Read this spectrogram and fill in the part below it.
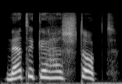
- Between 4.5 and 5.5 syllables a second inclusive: Yes, 5.4 syllables/s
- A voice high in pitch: Yes, very high, 300 Hz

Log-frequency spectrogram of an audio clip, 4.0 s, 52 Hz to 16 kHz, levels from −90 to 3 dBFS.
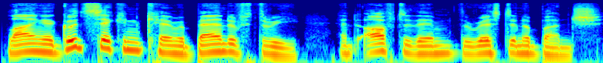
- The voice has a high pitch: No, medium, 140 Hz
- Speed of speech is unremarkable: No, fast, 255 wpm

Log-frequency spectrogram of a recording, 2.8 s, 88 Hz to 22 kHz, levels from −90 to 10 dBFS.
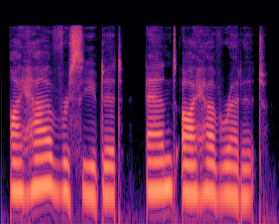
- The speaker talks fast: No, average, 195 wpm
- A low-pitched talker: No, high, 195 Hz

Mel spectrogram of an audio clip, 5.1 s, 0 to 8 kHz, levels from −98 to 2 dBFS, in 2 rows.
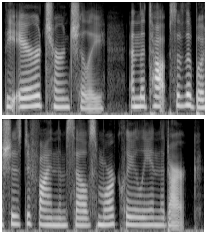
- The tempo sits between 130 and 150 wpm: No, average, 200 wpm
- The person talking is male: No, female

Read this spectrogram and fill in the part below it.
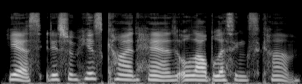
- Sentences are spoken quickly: Yes, fast, 220 wpm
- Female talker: Yes, female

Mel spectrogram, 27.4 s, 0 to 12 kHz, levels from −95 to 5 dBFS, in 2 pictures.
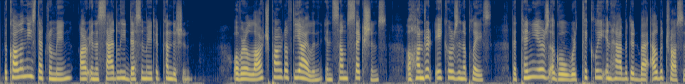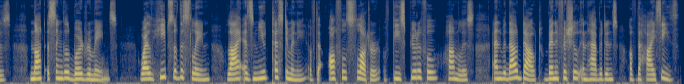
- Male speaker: No, female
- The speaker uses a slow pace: No, average, 145 wpm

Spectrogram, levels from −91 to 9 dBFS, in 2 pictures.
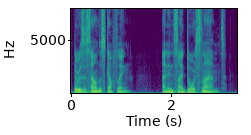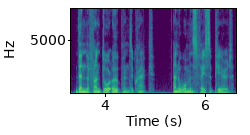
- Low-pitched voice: Yes, low, 100 Hz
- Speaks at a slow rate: No, average, 200 wpm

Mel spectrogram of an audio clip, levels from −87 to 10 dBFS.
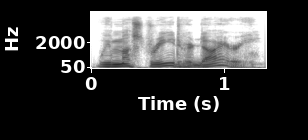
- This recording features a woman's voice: No, male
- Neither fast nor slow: No, fast, 230 wpm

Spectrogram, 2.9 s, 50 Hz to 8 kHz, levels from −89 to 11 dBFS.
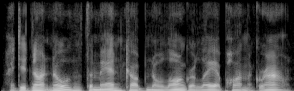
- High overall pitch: No, low, 105 Hz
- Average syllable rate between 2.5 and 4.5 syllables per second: No, 5.8 syllables/s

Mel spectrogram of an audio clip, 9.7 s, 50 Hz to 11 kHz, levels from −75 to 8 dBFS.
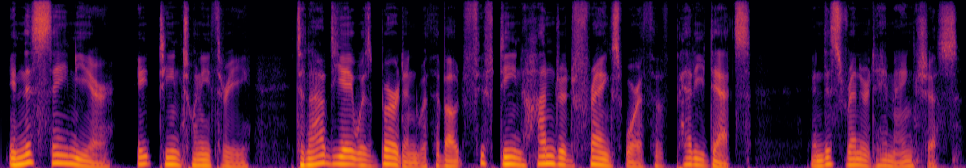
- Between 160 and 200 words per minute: No, average, 150 wpm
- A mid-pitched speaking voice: No, low, 105 Hz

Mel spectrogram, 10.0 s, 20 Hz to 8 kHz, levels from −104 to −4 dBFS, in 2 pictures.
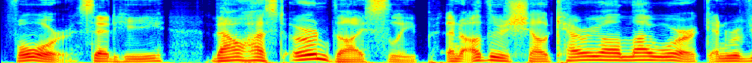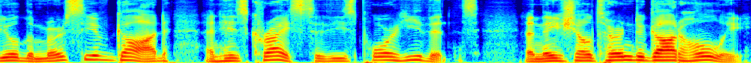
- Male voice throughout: Yes, male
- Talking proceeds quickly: Yes, fast, 210 wpm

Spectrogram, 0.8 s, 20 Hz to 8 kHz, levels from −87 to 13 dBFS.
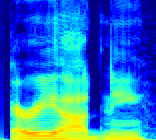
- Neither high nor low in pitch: No, low, 115 Hz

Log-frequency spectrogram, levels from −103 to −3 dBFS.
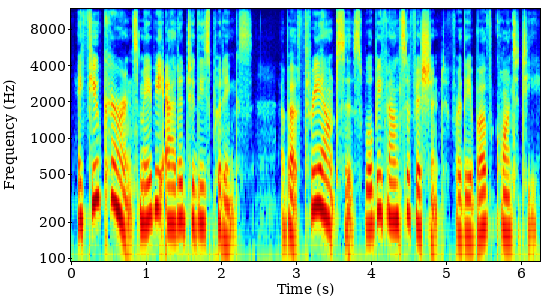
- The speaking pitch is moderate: No, high, 205 Hz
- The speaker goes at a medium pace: Yes, average, 190 wpm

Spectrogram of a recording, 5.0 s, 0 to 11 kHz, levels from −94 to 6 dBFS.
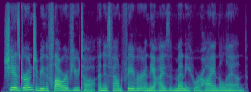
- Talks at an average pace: No, fast, 285 wpm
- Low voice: No, high, 210 Hz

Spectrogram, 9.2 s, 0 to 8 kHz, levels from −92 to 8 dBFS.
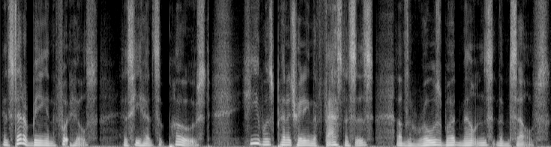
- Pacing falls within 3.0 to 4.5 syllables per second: Yes, 4.4 syllables/s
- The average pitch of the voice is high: No, low, 120 Hz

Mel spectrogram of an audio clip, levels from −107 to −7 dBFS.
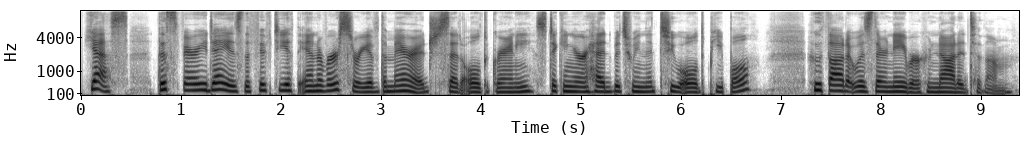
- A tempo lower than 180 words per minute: No, fast, 205 wpm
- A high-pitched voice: Yes, high, 200 Hz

